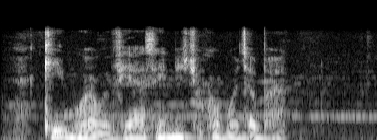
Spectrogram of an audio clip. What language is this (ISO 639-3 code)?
kln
